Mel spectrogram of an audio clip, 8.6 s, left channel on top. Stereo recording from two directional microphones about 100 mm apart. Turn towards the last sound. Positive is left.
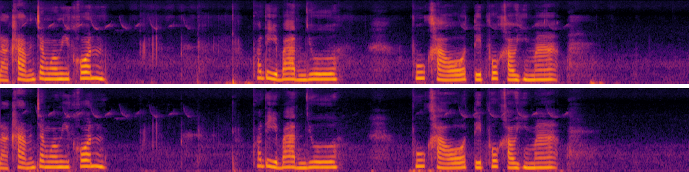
turn(degrees=-20)  # may be behind; listen again after turning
